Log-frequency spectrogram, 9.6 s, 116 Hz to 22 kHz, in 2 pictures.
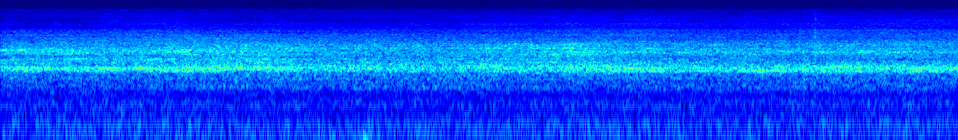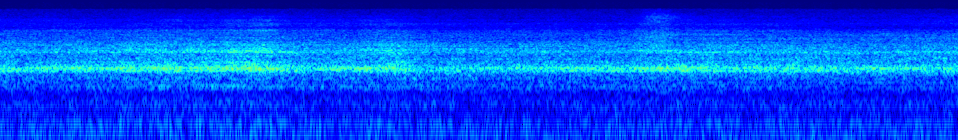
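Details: Continuous steady high hiss with faint constant whistle; Spooner Industries, Ilkley, 6 April 2021, 8.45am, recorded within a neighbouring property boundary, audible over 100m away; venting source not identified.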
